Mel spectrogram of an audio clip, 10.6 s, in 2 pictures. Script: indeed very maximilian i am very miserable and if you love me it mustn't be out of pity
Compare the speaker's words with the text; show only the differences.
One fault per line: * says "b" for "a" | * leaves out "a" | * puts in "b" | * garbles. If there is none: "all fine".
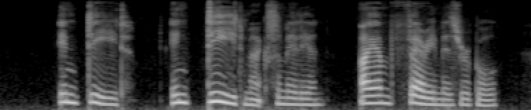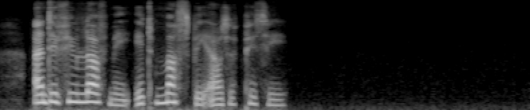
* says "indeed" for "very"
* says "must" for "mustn't"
